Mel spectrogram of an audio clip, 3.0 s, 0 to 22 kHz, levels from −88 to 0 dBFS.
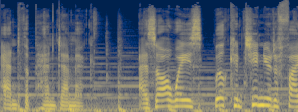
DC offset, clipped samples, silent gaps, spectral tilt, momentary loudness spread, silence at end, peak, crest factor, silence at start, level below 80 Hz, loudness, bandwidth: under 0.1%; under 0.1%; none; -4 dB/octave; 11 LU; 0 s; -2 dBFS; 12 dB; 0 s; -28 dBFS; -15 LUFS; over 20 kHz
